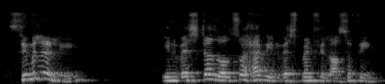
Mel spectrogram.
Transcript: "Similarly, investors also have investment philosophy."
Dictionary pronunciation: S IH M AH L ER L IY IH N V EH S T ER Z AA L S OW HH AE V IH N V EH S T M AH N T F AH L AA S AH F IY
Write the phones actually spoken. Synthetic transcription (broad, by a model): S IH M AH L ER L IY IH N V EH S T ER Z AA L S OW HH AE V IH N V EH S T M AH N T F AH L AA S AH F IY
